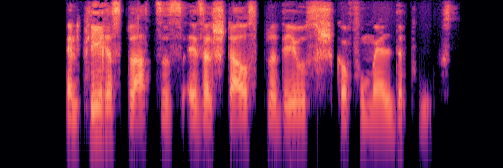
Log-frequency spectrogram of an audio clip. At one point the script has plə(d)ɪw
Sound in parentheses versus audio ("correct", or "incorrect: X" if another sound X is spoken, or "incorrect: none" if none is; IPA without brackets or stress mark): correct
